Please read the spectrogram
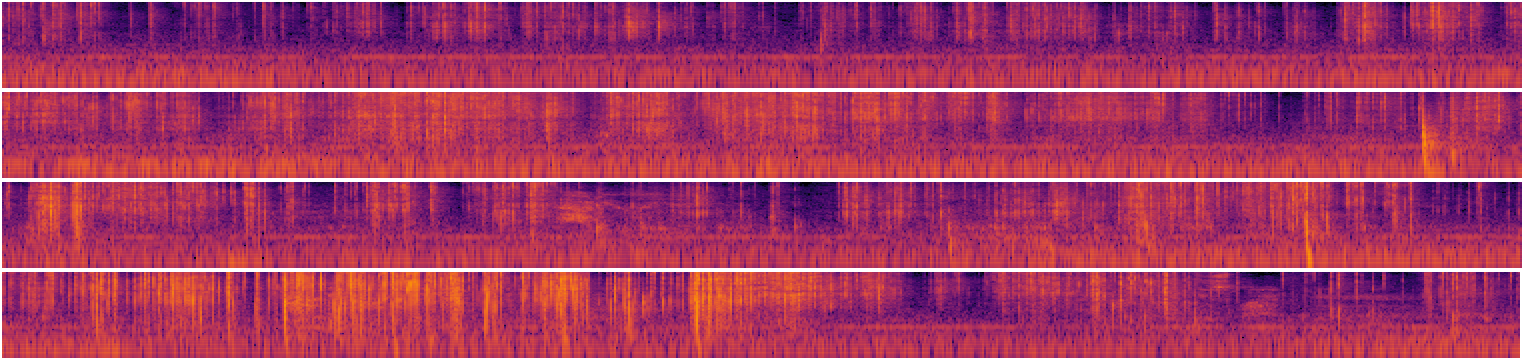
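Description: Close rustling and crinkling handling noise with scattered clicks, coming in louder stretches about a third of the way in and again near the end.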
